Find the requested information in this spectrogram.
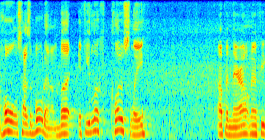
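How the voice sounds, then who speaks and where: Fairly high-pitched man at a moderate pace, ordinary pitch variation and noticeable background noise. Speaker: tractor restoration vlogger. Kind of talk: casual how-to vlog. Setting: under a tractor in a garage. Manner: loud, talking over rain.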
